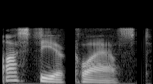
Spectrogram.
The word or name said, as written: osteoclast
